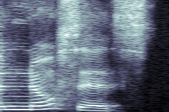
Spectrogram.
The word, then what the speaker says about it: Gnosis: The gnosis, the gnosi, I can't talk. – The Nosois. – My pet project is to get people to pronounce the GN in Gnosis like the GN in Yoki.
